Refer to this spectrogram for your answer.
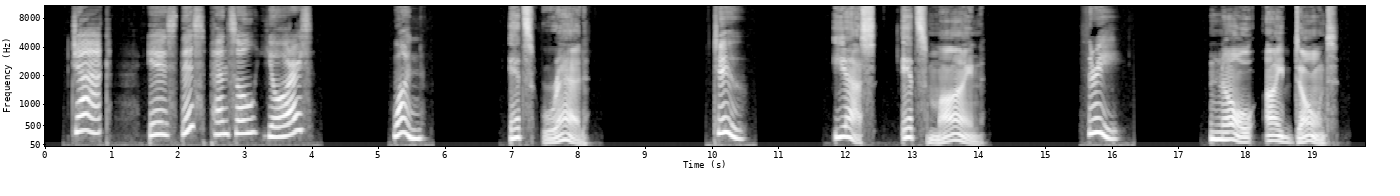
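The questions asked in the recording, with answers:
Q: Jack, is this pencil yours?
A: 2: Yes, it's mine.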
